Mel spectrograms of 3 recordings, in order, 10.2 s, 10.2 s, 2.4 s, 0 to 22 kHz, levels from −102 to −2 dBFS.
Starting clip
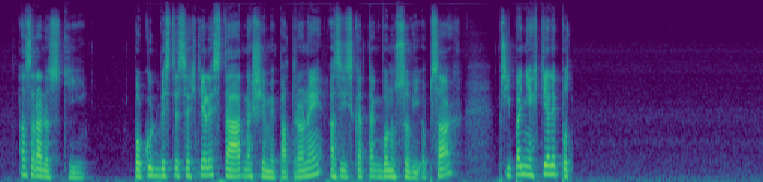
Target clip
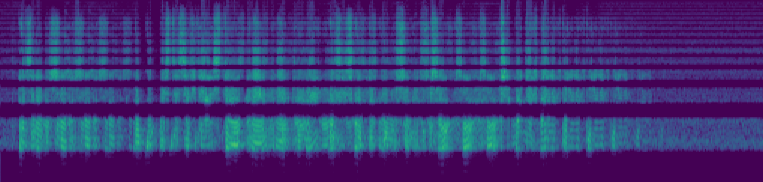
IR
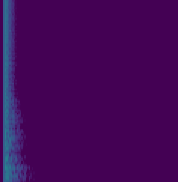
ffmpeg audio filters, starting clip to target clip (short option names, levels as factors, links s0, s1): -filter_complex "[0:a]asplit=5[s0][s1][s2][s3][s4];[s1]adelay=322,afreqshift=37,volume=0.282[s5];[s2]adelay=644,afreqshift=74,volume=0.0955[s6];[s3]adelay=966,afreqshift=111,volume=0.0327[s7];[s4]adelay=1288,afreqshift=148,volume=0.0111[s8];[s0][s5][s6][s7][s8]amix=inputs=5:normalize=0,acrossover=split=130[s9][s10];[s10]acompressor=threshold=0.00708:ratio=6[s11];[s9][s11]amix=inputs=2:normalize=0,aeval=exprs='0.0224*(abs(mod(val(0)/0.0224+3,4)-2)-1)':c=same,asplit=2[s12][s13];[1:a]atrim=start_sample=2205[s14];[s13][s14]afir=irnorm=-1:irlink=0,volume=1.88[s15];[s12][s15]amix=inputs=2:normalize=0,afftfilt=real='re*eq(mod(floor(b*sr/1024/740),2),1)':imag='im*eq(mod(floor(b*sr/1024/740),2),1)':win_size=1024:overlap=0.75,volume=2.24"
